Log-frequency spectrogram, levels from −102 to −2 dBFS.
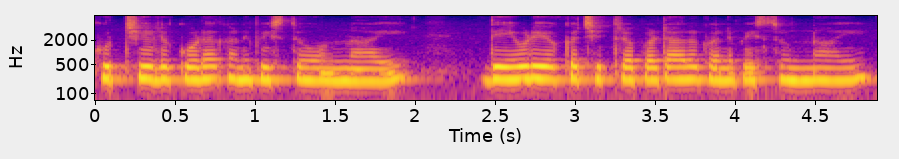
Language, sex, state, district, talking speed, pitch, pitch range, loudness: Telugu, female, Telangana, Mahabubabad, 100 wpm, 220 Hz, 215-225 Hz, -15 LUFS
